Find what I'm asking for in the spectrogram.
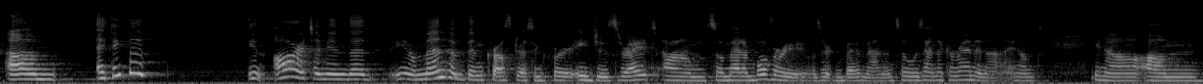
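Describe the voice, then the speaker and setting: A woman's voice: mid-range voice, normal speed, a little mellow. A woman with a Russian accent and a first language of Russian, speaking on a panel as a poet. She sounds nervous and earnest, thinking aloud with many fillers. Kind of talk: panel discussion.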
